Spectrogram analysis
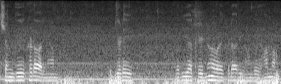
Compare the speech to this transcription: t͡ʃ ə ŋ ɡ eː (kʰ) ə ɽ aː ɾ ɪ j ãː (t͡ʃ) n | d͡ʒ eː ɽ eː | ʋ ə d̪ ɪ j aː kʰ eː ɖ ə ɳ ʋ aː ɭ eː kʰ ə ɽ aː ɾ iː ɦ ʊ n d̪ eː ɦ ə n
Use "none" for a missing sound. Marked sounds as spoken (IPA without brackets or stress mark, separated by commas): kʰ, none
